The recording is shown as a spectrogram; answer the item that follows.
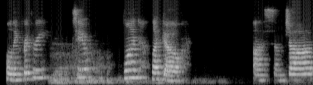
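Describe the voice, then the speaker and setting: A woman speaks at a very slow pace in a calm tone, her fairly high pitch carrying lively intonation through audible room echo. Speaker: fitness instructor. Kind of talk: exercise class instruction. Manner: soft-spoken.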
